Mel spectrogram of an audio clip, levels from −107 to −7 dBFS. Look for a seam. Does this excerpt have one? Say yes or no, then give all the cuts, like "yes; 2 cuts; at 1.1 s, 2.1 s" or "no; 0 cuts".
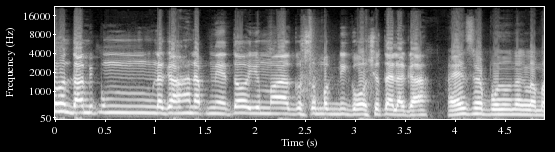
no; 0 cuts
